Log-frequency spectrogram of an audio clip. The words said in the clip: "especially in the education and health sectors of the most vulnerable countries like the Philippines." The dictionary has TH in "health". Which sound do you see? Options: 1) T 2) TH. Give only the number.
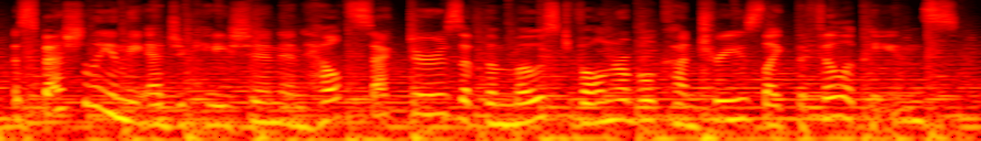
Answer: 2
